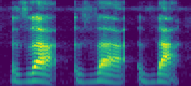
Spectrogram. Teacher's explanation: ذال کو ہمیشہ نرمی کے ساتھ، ذال کو ہمیشہ نرمی کے ساتھ. ذال بولتے ہوئے آپ کے جو دانت ہیں نا، ان کے سرے کے ساتھ زبان کی نوک لگنی چاہیے.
